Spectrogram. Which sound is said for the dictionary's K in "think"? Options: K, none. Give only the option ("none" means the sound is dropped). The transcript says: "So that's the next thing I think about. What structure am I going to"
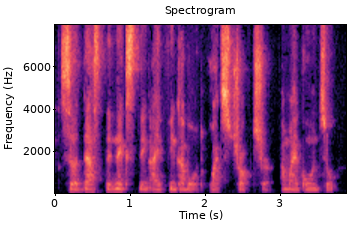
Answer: K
